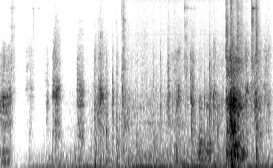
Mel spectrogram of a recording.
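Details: Young Lakeland Terrier at play with a Lakeland x Patterdale terrier, captured by mobile phone: breathy panting and soft grumbles build to one loud, rough growl-snarl near the end.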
